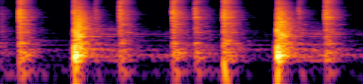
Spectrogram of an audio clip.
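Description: Drum kit groove: hi-hat played in triple strokes, sharp hits in quick clusters, with the snare drum on beats two and four.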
